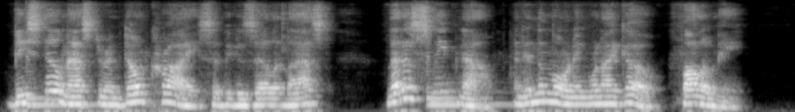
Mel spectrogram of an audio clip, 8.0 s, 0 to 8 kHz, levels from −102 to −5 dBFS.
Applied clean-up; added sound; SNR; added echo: neural separator model SepFormer DNS4.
